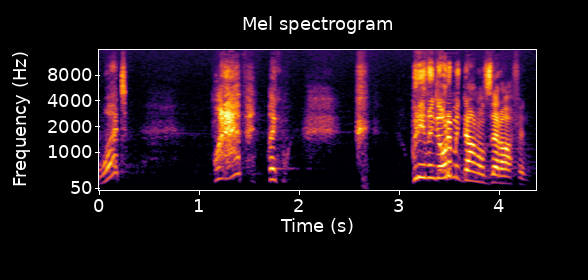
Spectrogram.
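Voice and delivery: high-pitched baffled husband; comic, incredulous retold reaction; acted bewilderment. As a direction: question it in mock disbelief.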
